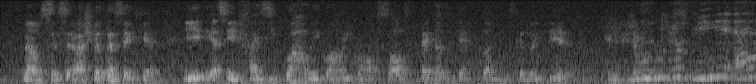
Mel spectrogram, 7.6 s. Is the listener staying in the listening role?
No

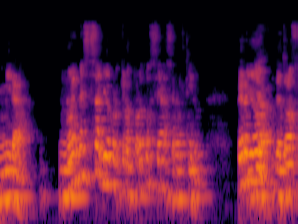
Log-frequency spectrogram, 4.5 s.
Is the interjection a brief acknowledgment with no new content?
Yes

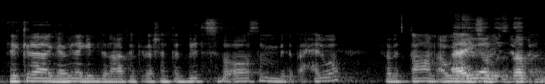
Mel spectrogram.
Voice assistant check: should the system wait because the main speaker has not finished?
No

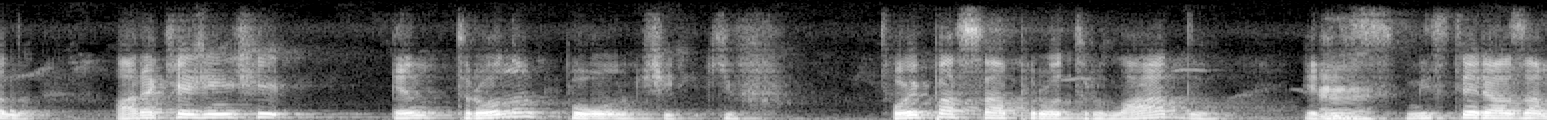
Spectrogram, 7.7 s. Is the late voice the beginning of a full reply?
No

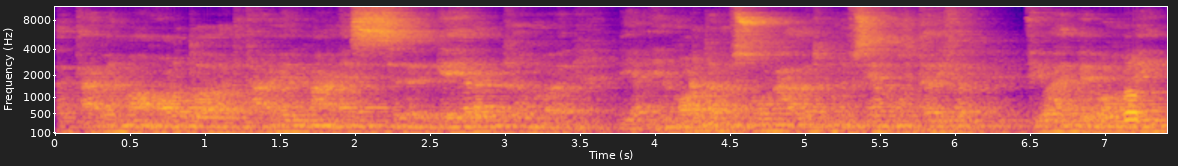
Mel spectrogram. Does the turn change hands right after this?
No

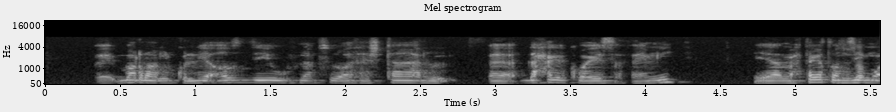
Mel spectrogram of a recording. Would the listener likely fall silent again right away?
No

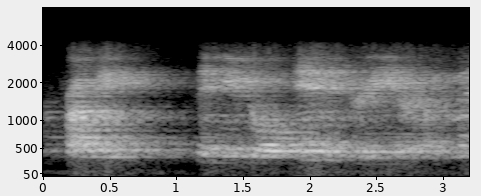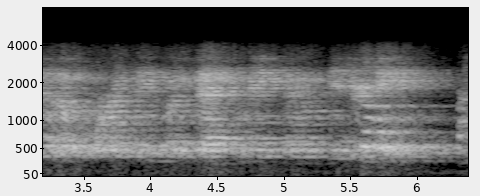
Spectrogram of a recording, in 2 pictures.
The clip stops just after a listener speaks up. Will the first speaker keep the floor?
No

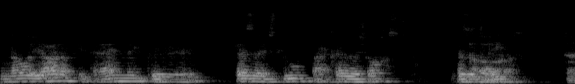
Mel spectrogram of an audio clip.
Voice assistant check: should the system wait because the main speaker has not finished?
No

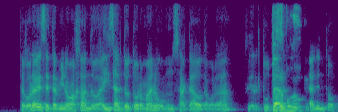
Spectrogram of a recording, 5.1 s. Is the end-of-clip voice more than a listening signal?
Yes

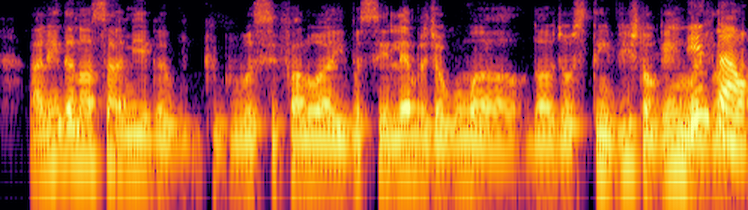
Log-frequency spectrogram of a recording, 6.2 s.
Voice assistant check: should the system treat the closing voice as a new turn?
Yes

